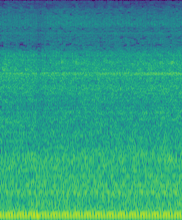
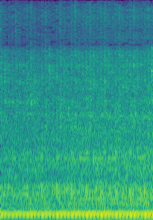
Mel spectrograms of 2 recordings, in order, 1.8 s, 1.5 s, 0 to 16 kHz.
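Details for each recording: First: 1957 Ferguson FE35 TVO tractor first start after restoration work, in neutral, tickover unadjusted: steady idle thump about three beats a second with thin high whine on top; source unconfirmed, heard as carb-flange air leak. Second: 1957 Ferguson FE35 TVO tractor after an air leak was sealed with grease and the cylinder head retorqued: steady, even idle with no stumble, running a lot better.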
